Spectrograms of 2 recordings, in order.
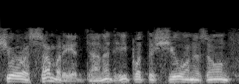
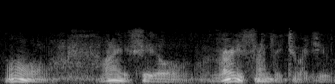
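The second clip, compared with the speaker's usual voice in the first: slow, soft flirting; 9 semitones lower, 7 dB quieter, slower than usual. Acted. Flirting with Ellen.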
